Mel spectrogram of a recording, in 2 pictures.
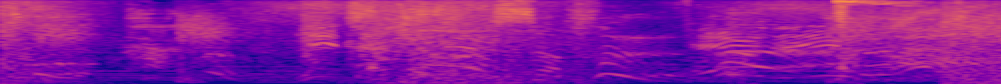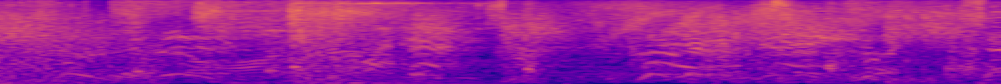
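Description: Energy attacks whoosh and crackle.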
